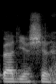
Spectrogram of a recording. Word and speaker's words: Badiashile: Uh, I mean, in terms of Badiashile himself, very good pronunciation, by the way.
